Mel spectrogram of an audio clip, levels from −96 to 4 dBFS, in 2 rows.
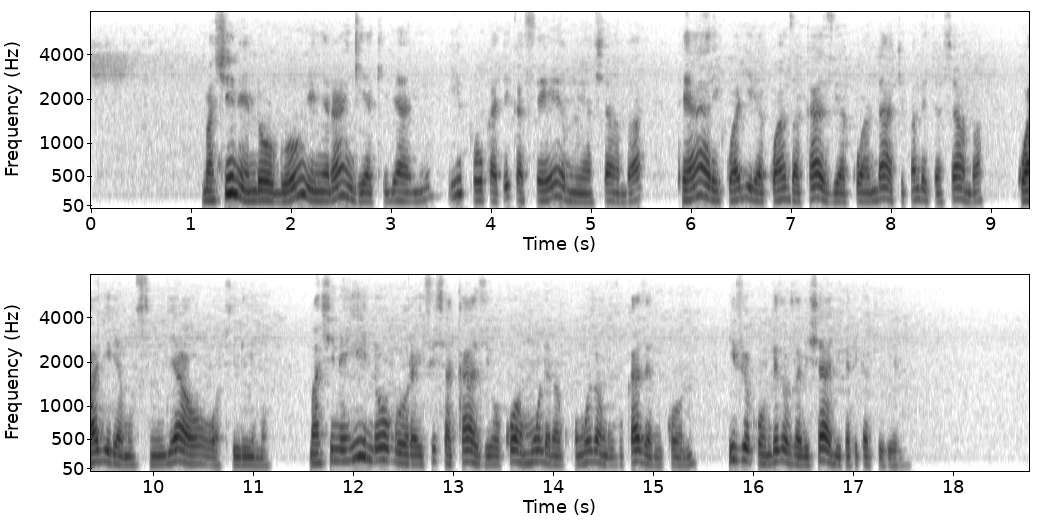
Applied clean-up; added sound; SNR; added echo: none; none; none; none.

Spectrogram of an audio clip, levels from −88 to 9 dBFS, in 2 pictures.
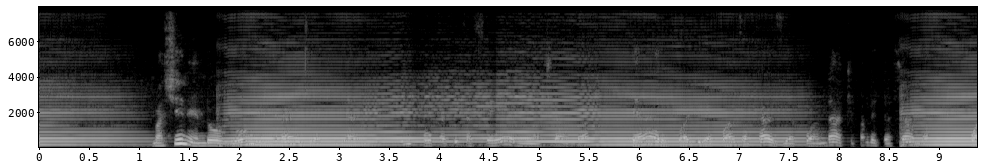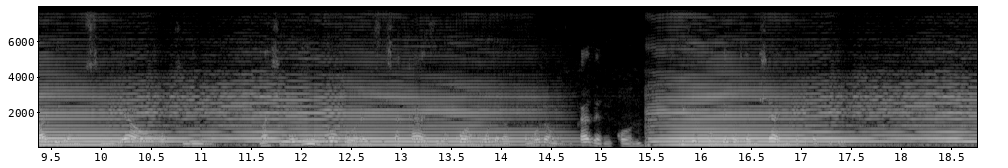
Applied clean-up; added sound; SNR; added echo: neural mask model RNNoise.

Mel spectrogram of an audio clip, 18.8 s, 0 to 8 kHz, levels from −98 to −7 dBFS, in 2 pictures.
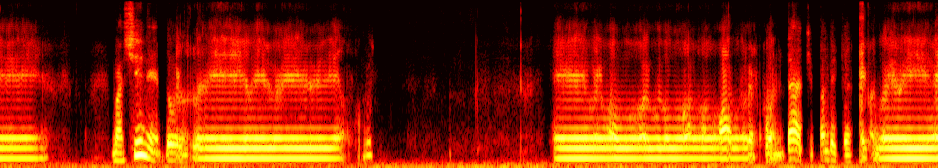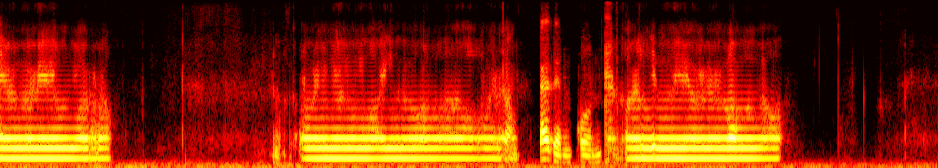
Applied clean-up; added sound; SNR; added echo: neural diffusion model UNIVERSE++.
